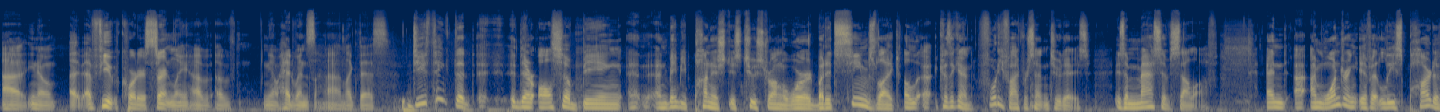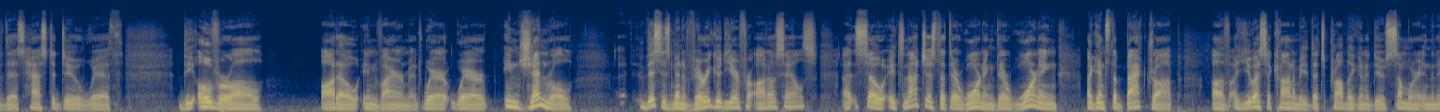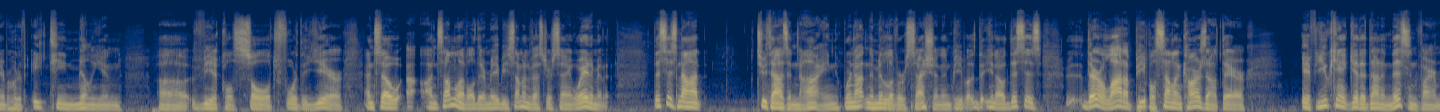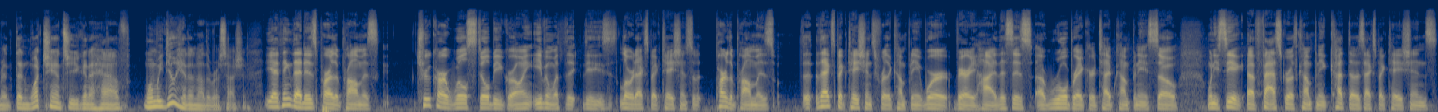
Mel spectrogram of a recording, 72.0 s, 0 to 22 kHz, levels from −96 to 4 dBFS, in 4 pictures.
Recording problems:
none

